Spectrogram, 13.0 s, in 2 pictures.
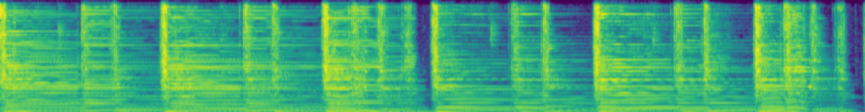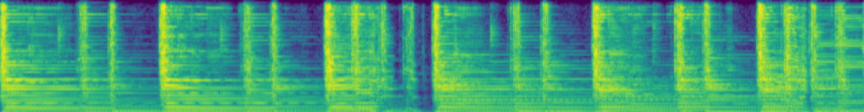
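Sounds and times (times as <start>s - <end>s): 
acoustic guitar chord progression Asus9 E Em F#7 at 74 BPM: 0.0s - 12.9s.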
